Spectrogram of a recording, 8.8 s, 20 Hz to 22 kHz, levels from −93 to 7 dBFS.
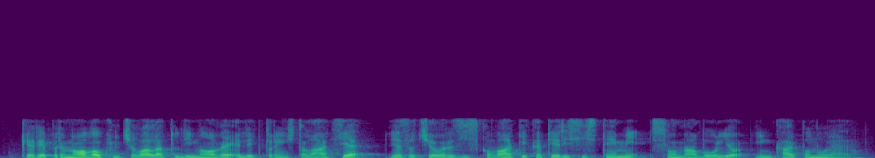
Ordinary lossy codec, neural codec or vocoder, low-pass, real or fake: AAC, 48 kbps; codec, 44.1 kHz, 3.4 kbps, Pupu-Codec; 5.4 kHz; fake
